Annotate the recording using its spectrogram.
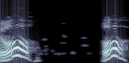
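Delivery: high-pitched startled "oh"; mock dismay at being found out; acted alarm. Someone hit by being found out.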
